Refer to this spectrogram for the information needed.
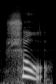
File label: "shu4", voice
